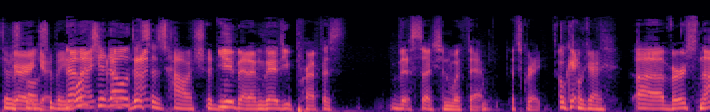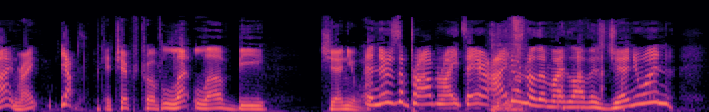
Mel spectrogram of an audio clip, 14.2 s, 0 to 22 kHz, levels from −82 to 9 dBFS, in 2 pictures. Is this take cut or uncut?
cut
